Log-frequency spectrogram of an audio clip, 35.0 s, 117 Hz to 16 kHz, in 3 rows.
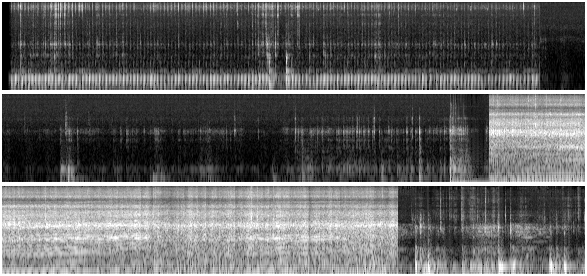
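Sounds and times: steady low rumble: 20.6s - 34.9s
motorcycle engine accelerating: 21.4s - 31.6s.

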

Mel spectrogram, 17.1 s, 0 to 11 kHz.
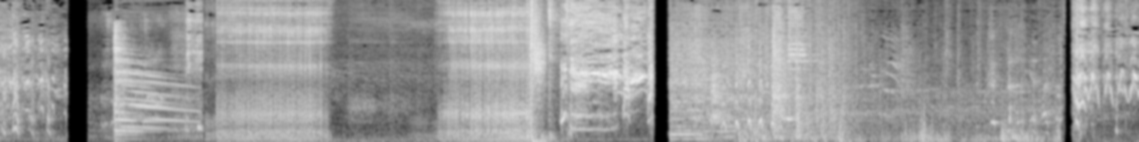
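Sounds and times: dog snoring: 3.2s - 5.5s, 6.5s - 8.0s.

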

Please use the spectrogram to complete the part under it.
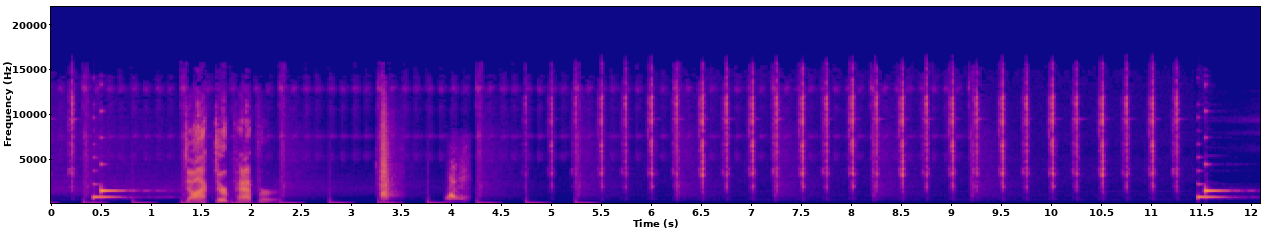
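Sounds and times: timer ticking: 0.0s - 2.0s, 4.8s - 11.5s
thumping music beat: 0.0s - 11.2s.

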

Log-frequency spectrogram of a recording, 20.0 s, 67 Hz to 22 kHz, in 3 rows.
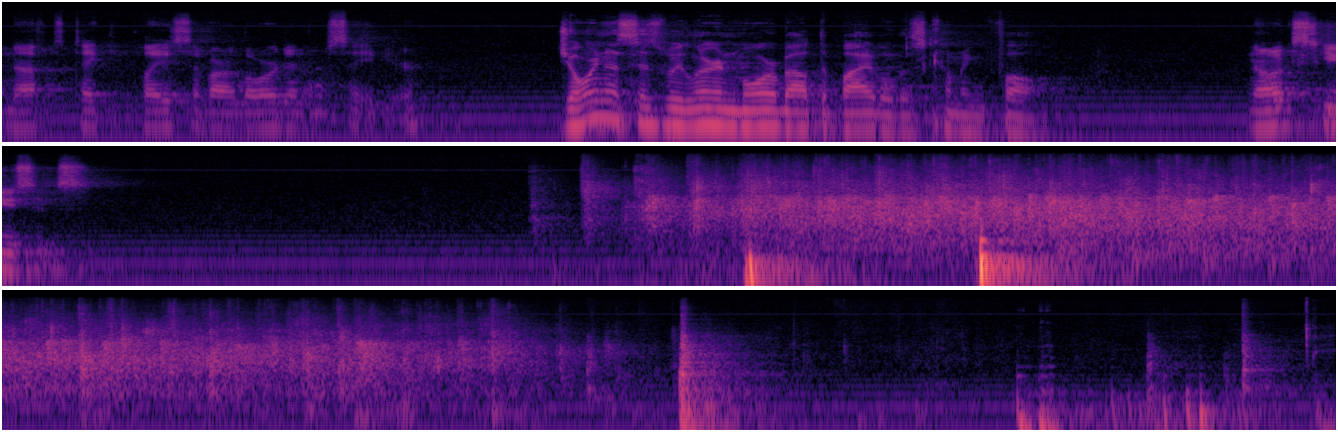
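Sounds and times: congregation applauding: 9.3s - 16.7s.

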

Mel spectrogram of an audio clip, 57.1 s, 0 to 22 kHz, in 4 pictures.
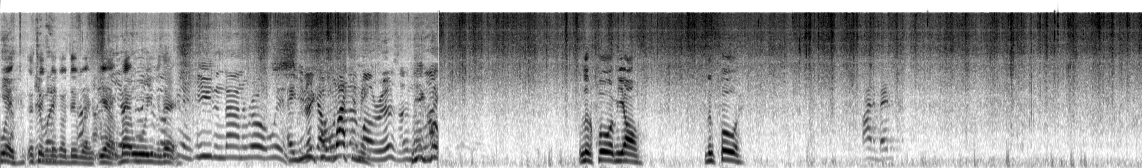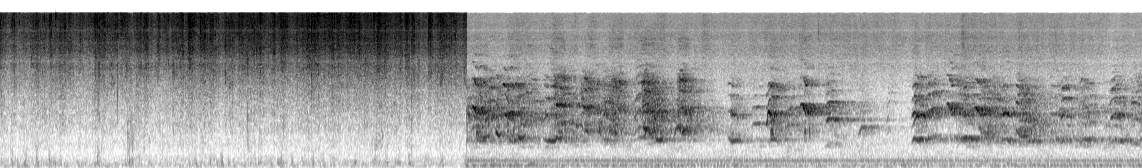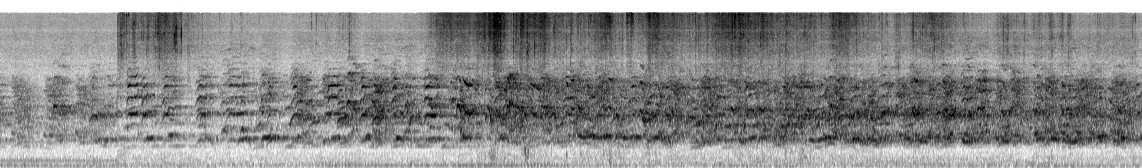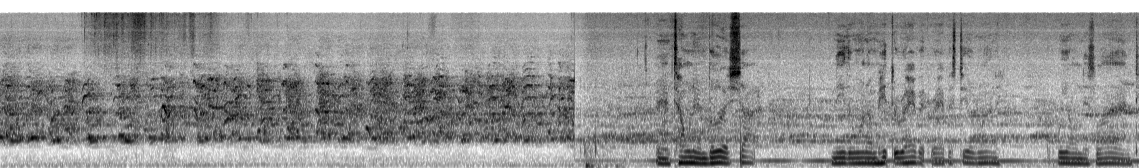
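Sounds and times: hounds baying: 0.0s - 57.0s
rustling brush: 1.0s - 20.2s, 30.0s - 31.0s, 33.8s - 42.8s, 43.8s - 45.4s, 50.0s - 57.0s.

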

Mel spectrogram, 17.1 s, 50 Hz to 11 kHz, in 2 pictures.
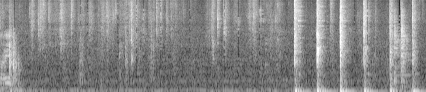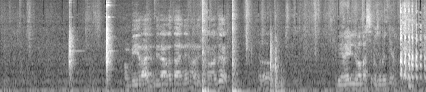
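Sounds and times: faint clatter of kitchen utensils: 0.0s - 16.4s
knife chopping on wooden board: 5.9s - 8.4s.

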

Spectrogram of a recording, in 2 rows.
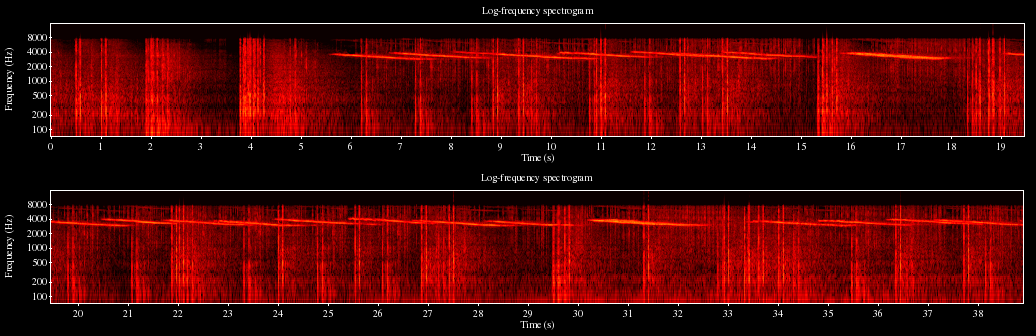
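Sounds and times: firework bangs: 0.0s - 38.9s
firework whistles: 3.8s - 38.9s.

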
